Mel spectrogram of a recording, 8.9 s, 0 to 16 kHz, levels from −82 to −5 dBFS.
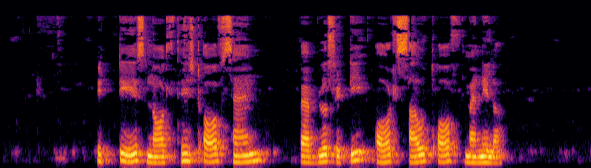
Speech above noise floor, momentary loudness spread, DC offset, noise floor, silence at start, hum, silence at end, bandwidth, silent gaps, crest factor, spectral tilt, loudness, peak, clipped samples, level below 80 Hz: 44 dB; 11 LU; under 0.1%; -60 dBFS; 0.85 s; none; 1.3 s; 12 kHz; none; 16 dB; -4.5 dB/octave; -16 LUFS; -2 dBFS; under 0.1%; -56 dBFS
